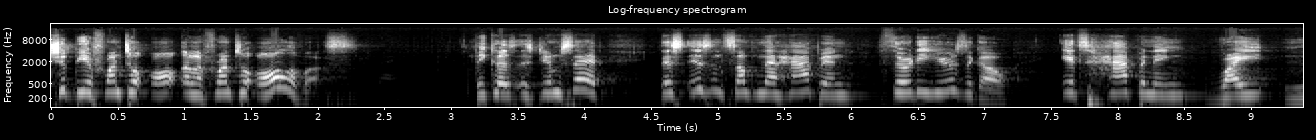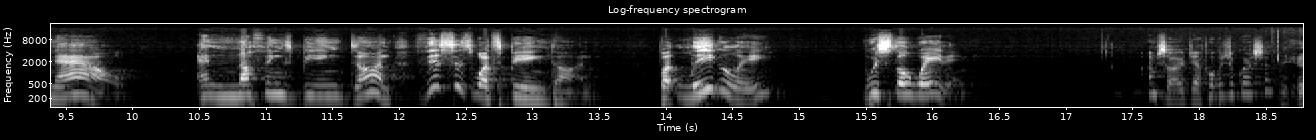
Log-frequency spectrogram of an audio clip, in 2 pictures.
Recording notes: Bonus Live Episode. A special live episode.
